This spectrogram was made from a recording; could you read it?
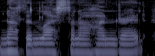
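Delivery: very quiet, very low, hushed half-whisper. Retelling what someone half-whispered to him, imitating someone half-whispering. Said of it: "Like he's whispering it to me".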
